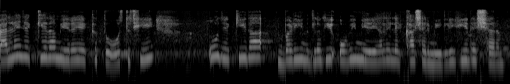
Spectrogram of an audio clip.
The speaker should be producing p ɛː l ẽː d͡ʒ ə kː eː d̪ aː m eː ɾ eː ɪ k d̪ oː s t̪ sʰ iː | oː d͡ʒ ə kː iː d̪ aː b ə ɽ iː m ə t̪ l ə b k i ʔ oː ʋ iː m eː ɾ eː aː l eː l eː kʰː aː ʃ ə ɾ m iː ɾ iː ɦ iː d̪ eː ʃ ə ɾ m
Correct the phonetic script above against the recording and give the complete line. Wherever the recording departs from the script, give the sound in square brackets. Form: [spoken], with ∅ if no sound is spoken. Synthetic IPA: p ɛː l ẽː d͡ʒ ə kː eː d̪ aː m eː ɾ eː ɪ k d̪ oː s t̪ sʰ iː | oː d͡ʒ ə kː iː d̪ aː b ə ɽ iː m ə t̪ l ə b k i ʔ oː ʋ iː m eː ɾ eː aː l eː l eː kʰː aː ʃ ə ɾ m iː [l] iː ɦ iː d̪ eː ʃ ə ɾ m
